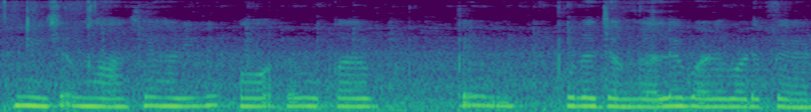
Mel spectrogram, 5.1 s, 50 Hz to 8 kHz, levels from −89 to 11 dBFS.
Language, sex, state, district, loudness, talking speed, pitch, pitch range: Hindi, female, Bihar, Muzaffarpur, -17 LUFS, 155 wpm, 215 Hz, 205-225 Hz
